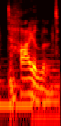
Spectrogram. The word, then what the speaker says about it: Thailand: O TH também pode ser uma ortografia, como na palavra Thailand. Tem outros também. Então, nem todo TH é o fonema que você coloca a língua entre os dentes.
